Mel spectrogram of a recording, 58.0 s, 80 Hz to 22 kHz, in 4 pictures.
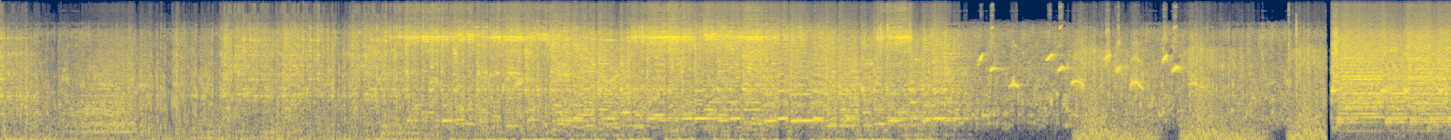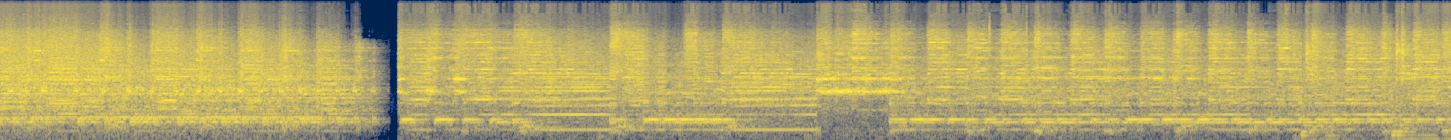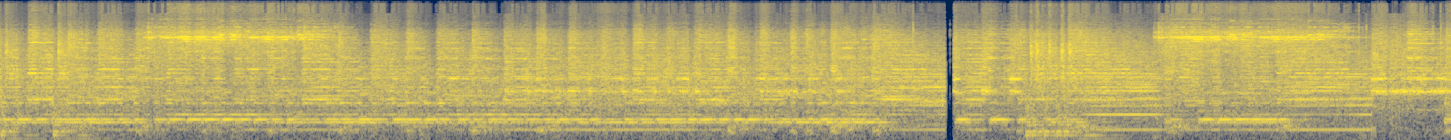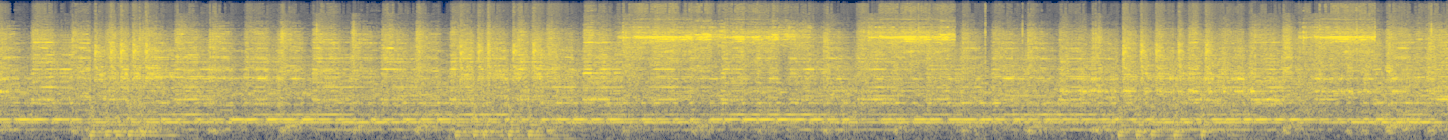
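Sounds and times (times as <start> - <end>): fast percussion: 0.0 - 58.0
held melodic notes: 3.2 - 11.8.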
